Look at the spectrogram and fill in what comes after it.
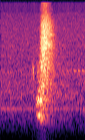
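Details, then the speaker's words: Pet Mimi, who vomited earlier, sneezes: a single brief, sharp hissing burst from a small pet. "Donc là pardon, je surveille Mimi parce que elle éternue. Ça va ma Mimi? Bon, elle a vomi tout à l'heure alors."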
